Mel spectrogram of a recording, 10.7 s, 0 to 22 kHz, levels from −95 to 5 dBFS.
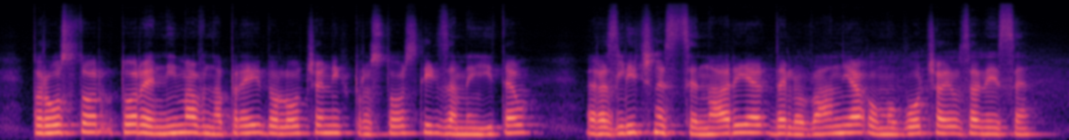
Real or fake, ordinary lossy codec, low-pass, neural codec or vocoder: fake; none; 19.8 kHz; autoencoder, 48 kHz, 32 numbers a frame, DAC-VAE, trained on Japanese speech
